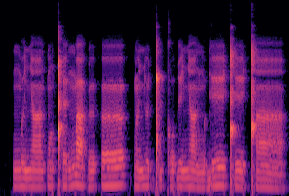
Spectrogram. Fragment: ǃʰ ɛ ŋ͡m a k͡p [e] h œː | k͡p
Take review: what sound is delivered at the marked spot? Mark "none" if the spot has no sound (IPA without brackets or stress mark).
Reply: ø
